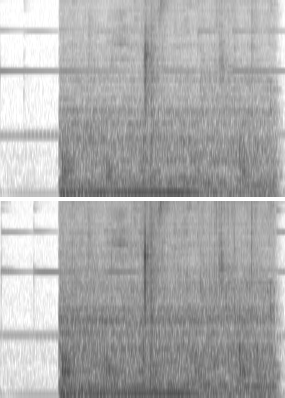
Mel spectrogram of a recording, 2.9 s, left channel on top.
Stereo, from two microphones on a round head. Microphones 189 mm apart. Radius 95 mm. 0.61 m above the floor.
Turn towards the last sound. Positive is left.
turn(degrees=-40)  # may be behind; listen again after turning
